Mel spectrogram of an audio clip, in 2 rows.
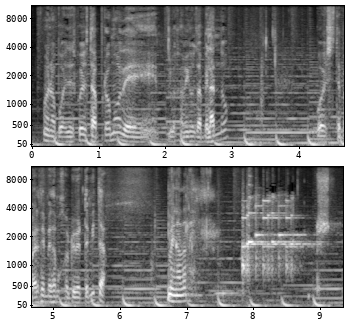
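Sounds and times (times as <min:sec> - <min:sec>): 
speech: 0:00.2 - 0:03.2, 0:04.3 - 0:06.0, 0:06.8 - 0:07.3
recording reminder alarm ringing: 0:07.9 - 0:09.0.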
